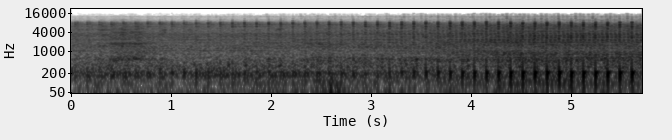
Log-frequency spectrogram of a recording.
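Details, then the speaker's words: Seat Leon FR petrol engine running, reported for a squeaking belt noise: sharp rhythmic pumping tick, growing louder. Traced to the fuel evap pipe that returns fuel vapours to the tank, its clip broken. "that a strange pumping noise what's that pipe so it's a fuel evap so it's pubs in the fuel vehicles back to the tank"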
